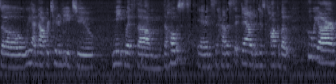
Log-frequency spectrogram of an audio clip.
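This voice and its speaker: A woman at a moderate pace, ordinary pitch variation, noticeable background noise. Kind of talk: meeting announcements. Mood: friendly, informal. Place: hall. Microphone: camera far.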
